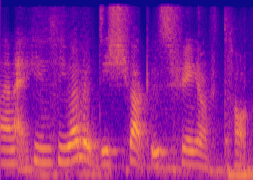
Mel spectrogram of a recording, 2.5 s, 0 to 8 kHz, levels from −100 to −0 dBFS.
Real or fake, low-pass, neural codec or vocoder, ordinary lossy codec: fake; 7.2 kHz; codec, 16 kHz, 0.5 kbps, X-Codec, HuBERT features, trained on general audio; none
